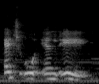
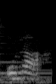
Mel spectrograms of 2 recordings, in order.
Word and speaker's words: hola: so first of all H is silent so like h-o-l-a is not hola it's ola J is H so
